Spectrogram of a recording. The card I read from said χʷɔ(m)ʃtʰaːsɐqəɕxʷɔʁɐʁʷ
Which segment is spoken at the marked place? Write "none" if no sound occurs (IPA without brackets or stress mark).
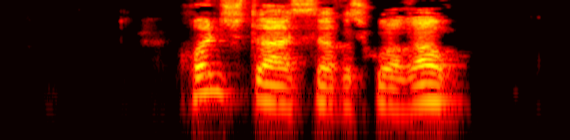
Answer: n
